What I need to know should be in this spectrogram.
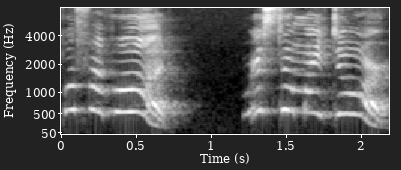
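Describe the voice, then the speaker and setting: A woman's put-on character voice, squeaky and extremely high in pitch, with fairly even intonation. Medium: read story. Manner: warm, easygoing, mixes Spanish words.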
